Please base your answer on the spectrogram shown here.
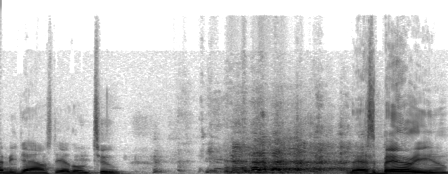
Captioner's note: audience Laughter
